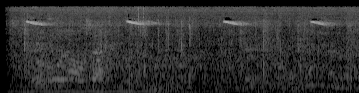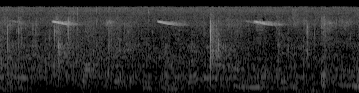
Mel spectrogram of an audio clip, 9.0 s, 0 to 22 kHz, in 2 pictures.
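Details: A song thrush (Turdus philomelos) at Bled on 8 January 2022 gives thin, very high, downslurred 'tsip' calls about once a second, over a low hum and quiet human voices.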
